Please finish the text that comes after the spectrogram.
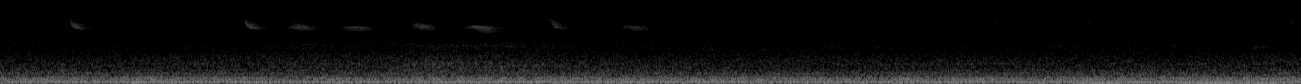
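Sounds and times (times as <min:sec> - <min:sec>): songbird high chirps: 0:00.3 - 0:01.0, 0:01.6 - 0:06.7.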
